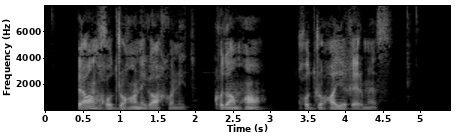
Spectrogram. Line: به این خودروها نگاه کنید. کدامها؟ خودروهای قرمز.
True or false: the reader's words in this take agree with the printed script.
false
